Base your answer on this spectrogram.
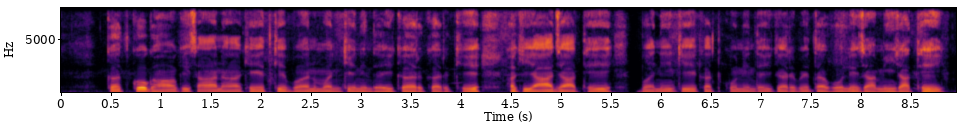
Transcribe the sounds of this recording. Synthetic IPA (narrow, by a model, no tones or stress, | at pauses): kət̪koɡʱãːwkɪsaːnɦãkʰeːt̪kebənmənkenɪ̃nd̪əikəɾkəɾkehəkijad͡ʒaːt̪ʰebənekekət̪konɪ̃nd̪əikəɾbet̪əbʱoled͡ʒaːmid͡ʒaːt̪ʰeː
